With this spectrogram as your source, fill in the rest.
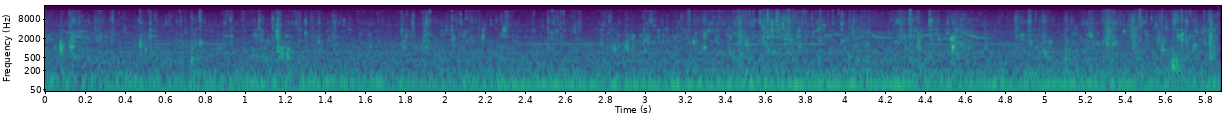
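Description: Worm tea liquid strains through a paint strainer, giving a steady, close trickle and dribble of water with small splashes that continues without break and without talk.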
